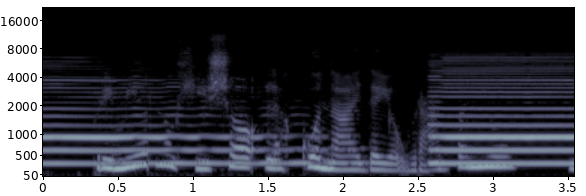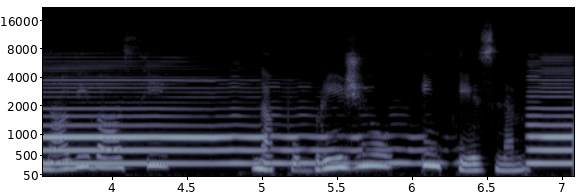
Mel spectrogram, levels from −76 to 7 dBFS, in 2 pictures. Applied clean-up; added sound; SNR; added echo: neural mask model RNNoise.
